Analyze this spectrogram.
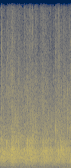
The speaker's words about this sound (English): And I believe that deserves an applause. That's absolutely awesome.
